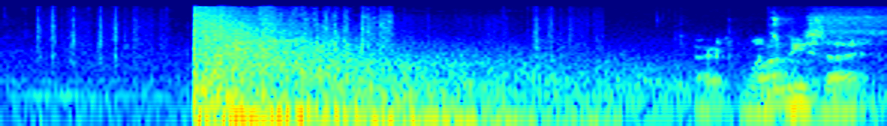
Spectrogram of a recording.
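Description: A sniper rifle fires a single loud, echoing shot.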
